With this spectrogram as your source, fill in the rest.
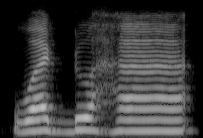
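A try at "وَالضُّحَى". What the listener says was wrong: Wadduha. Nah, wadduha itu jangan terlalu dipanjangin ya. Nah, ini mungkin karena sering membacanya seperti itu jadi terpanjang. Wadduha. Tapi 2 harakat saja. Wadduha wallaili idza saja.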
